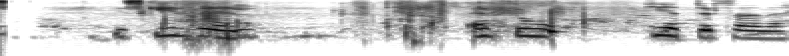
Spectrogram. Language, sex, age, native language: Icelandic, female, 11, Icelandic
